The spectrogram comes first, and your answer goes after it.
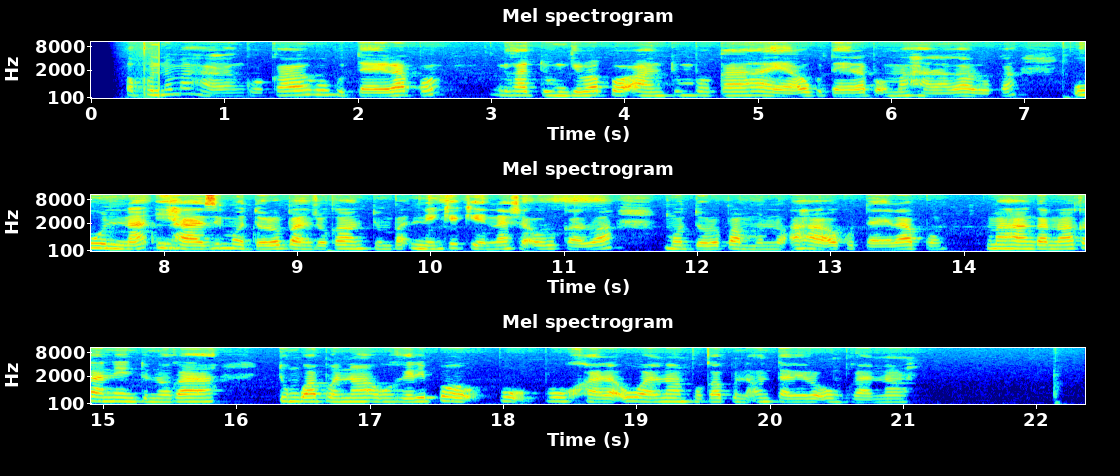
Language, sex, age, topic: Oshiwambo, female, 25-35, agriculture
